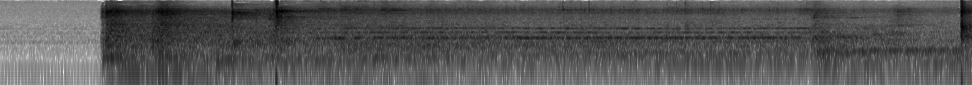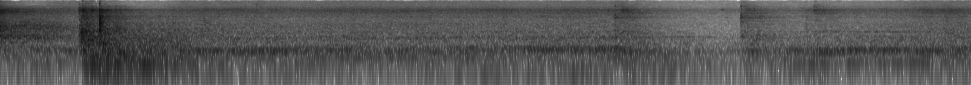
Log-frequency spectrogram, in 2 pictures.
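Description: A Schindler freight elevator in Westbury, New York runs steadily upward with a loud continuous rumbling drone, sharp clunks and rattles partway through, and a constant hum from the car.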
